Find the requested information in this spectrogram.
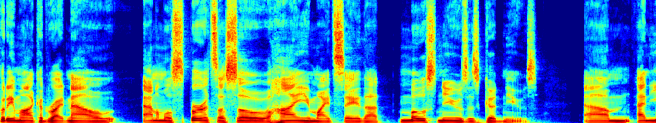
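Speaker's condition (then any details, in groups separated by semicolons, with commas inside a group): No condition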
